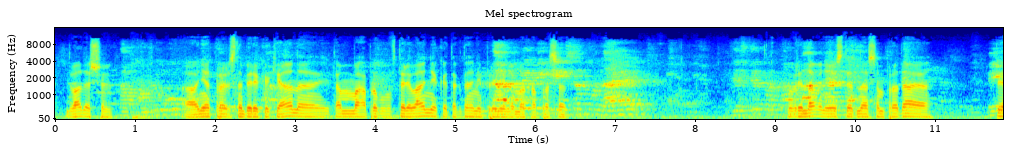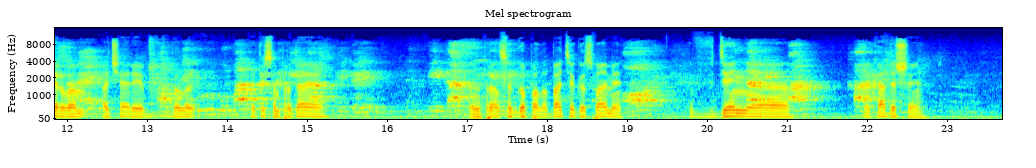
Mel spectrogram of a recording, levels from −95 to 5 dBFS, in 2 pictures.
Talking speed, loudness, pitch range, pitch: 90 wpm, -23 LUFS, 110-120 Hz, 115 Hz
